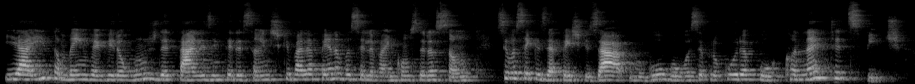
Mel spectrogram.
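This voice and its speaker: A woman's voice: mid-range voice, fairly even intonation, fairly bright tone. Young Brazilian woman, Rio accent, teacher explaining test tips to camera, echoey room. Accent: Rio de Janeiro Portuguese. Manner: direct, talks to viewer as "you", models English phrases slowly. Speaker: English teacher.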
